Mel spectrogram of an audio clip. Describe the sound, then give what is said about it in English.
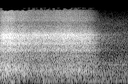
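A slow, deep breath: a soft, steady, airy hiss lasting about a second and a half before tapering off, quiet and alone. “So together, let's just take a deep breath.”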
